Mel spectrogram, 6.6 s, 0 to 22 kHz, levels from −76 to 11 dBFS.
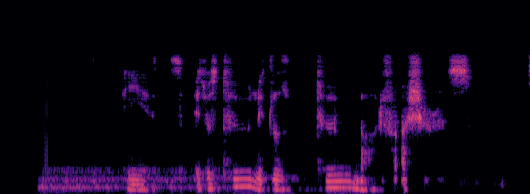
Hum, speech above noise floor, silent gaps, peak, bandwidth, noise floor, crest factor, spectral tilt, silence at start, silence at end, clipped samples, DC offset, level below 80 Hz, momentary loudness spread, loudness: none; 37 dB; none; -8 dBFS; 7.4 kHz; -65 dBFS; 22 dB; -3.5 dB/octave; 0.5 s; 0.75 s; under 0.1%; under 0.1%; -60 dBFS; 21 LU; -27 LUFS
